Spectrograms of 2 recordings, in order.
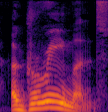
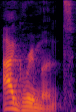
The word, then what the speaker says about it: agreement: have the dot here this means that this syllable is the stressed syllable in this word agreement not agreement or agreement you see we are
